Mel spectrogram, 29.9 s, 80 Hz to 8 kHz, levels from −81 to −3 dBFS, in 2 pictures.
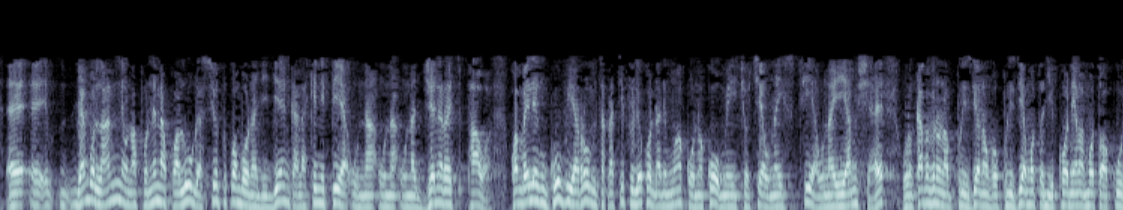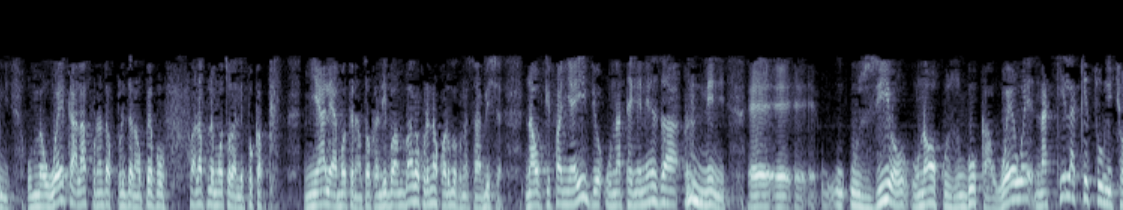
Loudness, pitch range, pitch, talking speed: -19 LUFS, 115-145 Hz, 130 Hz, 145 wpm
